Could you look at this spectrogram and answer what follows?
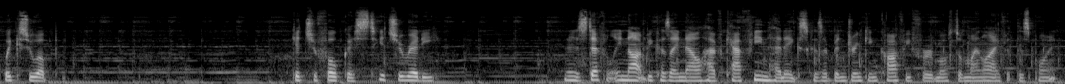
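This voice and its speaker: A woman's voice: on the low side, level tone, moderate pace, pauses often. Playful woman streamer chatting over music. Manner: playful, rambling, thinking aloud. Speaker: streamer playing Minecraft and chatting with viewers. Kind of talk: casual gaming livestream chat.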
